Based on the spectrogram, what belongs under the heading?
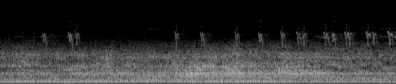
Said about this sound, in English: Here comes the other, and they're chittering a little bit.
